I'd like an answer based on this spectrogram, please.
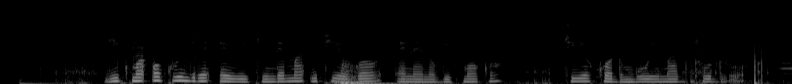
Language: Luo (Kenya and Tanzania)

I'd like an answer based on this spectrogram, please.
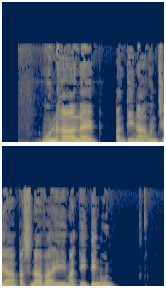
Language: Bunun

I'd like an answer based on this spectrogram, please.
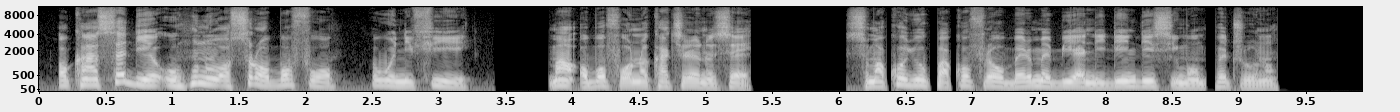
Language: Akan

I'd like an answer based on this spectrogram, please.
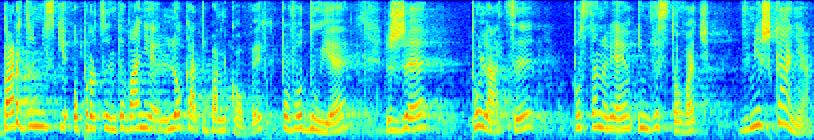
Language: Polish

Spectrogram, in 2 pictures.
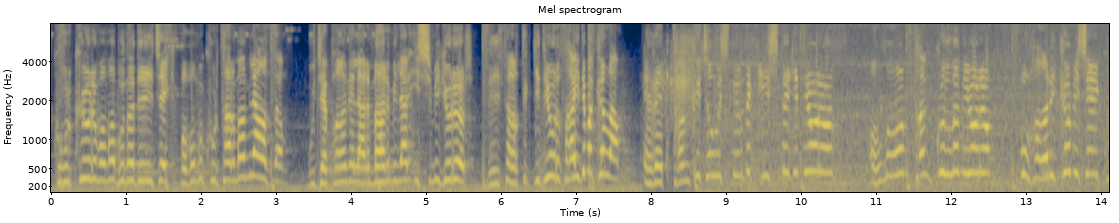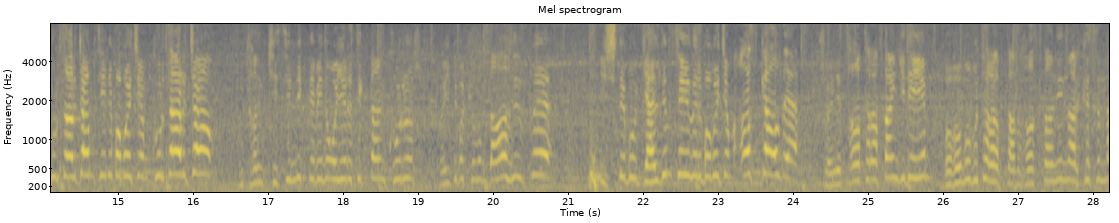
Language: Turkish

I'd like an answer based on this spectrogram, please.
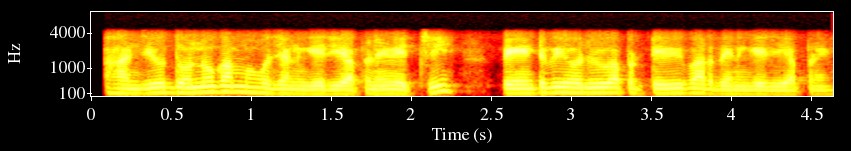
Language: Punjabi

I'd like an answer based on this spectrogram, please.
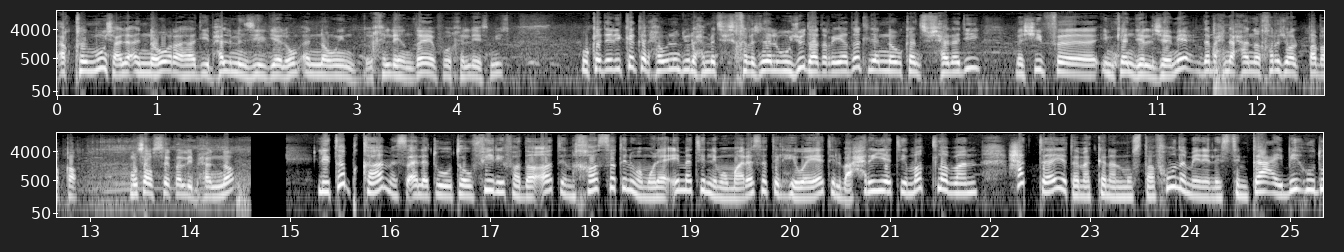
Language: Arabic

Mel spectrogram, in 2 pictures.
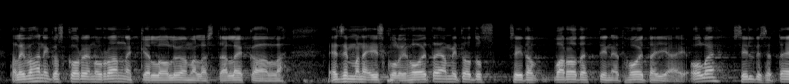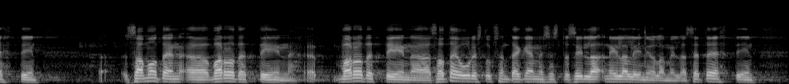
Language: Finnish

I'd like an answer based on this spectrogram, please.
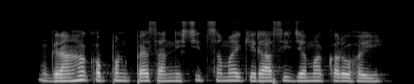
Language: Magahi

